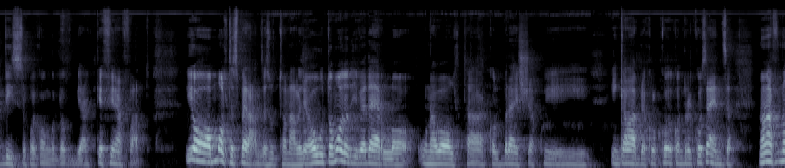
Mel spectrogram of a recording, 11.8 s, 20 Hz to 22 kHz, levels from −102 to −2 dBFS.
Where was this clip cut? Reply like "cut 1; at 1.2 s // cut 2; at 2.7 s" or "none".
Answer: cut 1; at 1.4 s // cut 2; at 4.5 s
